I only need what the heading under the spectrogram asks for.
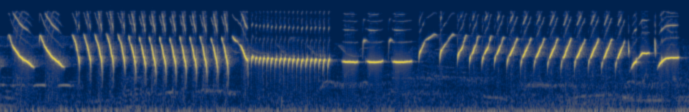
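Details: Belgian canary song used to stimulate training: quick descending note series, then a steady held whistle, a short buzzy rattle and another rapid run of sweeping notes.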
